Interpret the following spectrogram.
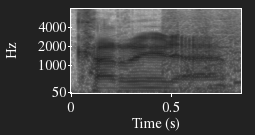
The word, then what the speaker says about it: Carrera: They pronounce it more similar to Spanish, like Carrera, like how it actually is pronounced.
